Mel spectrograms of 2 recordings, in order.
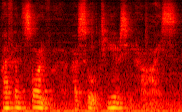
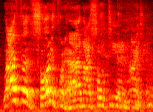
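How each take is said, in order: First: It is said in a sad voice. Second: It is said without sadness.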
